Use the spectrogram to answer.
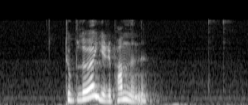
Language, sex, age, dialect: Faroese, female, 15-35, Vágar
